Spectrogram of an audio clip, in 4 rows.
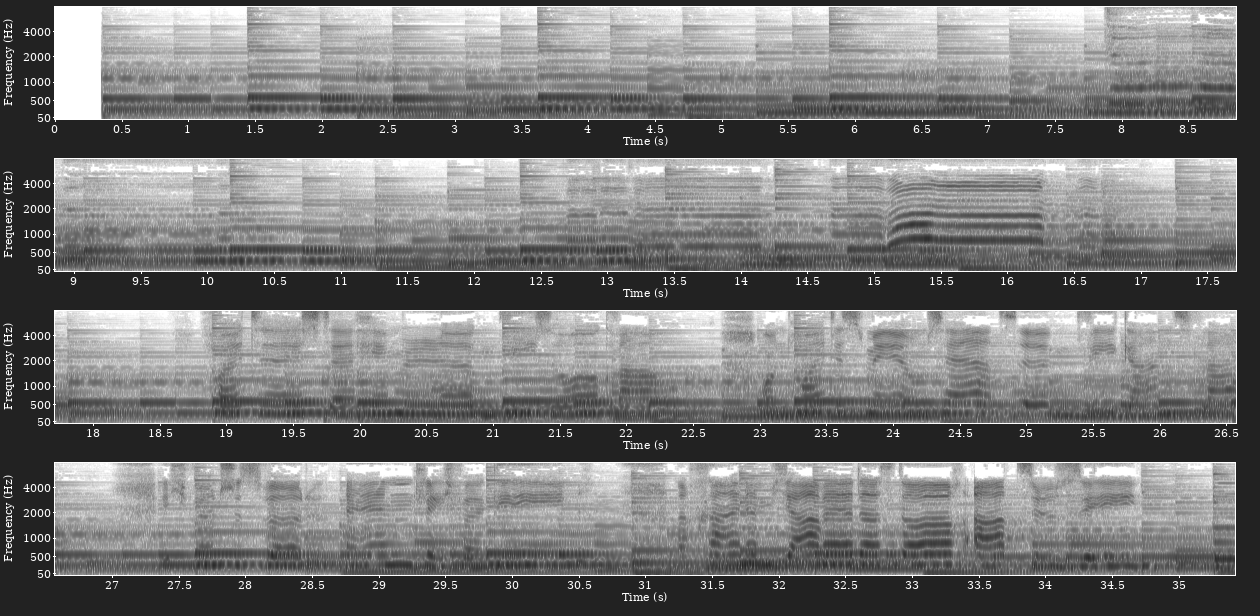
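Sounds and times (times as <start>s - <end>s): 
piano piece: 0.4s - 35.4s.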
